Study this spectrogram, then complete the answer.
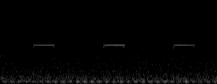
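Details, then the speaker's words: Toyota Sonar Assist parking system switched on while reversing with the engine idling. Evenly spaced high beeps, with yellow bars on the display, warn of an obstacle behind; beeping gets more rapid as the car closes in. "as soon as i start backing up the actual radar is gonna start going off you can hear a couple of beeps"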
